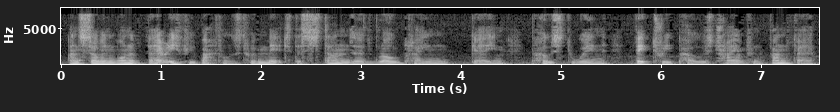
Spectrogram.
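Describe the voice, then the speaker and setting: A man with a fairly low voice delivers an academic lecture. His phrasing is formal and measured, like prepared scholarly material. The recording is a little dull, with faint noise behind him. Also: fairly even intonation. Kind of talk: academic lecture on video game music. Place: book-lined room at home, indoors.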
